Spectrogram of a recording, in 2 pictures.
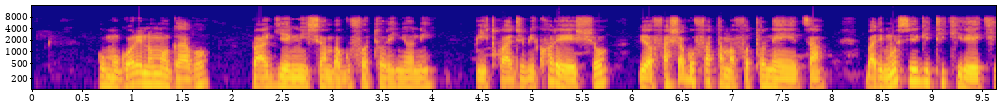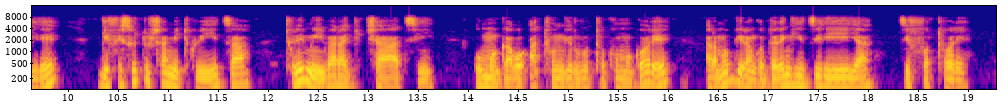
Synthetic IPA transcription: umuɡo̞ɾe̞numuɡaβo̞ | βaɡijemŋiːʃaːmbaɡufo̞tʰo̞ɾiɲo̞ni | βiːtwaːd͡ʒeβikʰo̞ɾe̞ːʃo̞ | βiβafaʃaɡufatamafo̞tʰo̞ne̞ːza | βaɾimuːsijiɡitʰikʰiɾe̞kʰiɾe̞ | ɡifisutuʃamitkwiːza | tʰuɾimŋiβaɾat͡ʃaːt͡si | umuɡaβo̞ʔatʰuːŋɡiɾuɾutʰokʰumuɡo̞ɾe̞ | aɾamub̚ɡiːɾaŋɡo̞doɾeːŋɡiziɾija | z̥ifo̞tʰoɾe̞

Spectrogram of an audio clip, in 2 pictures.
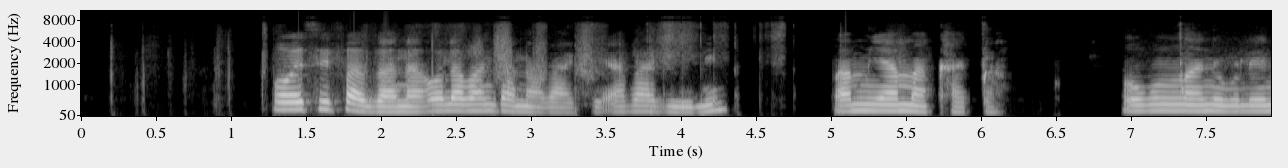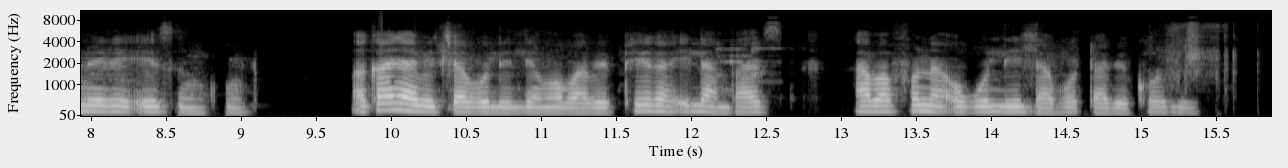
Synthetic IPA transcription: ɔwesifazanaɔlaβantʼwanaβakʰɛʔaβaβili | βam̩ɲamakʰaǃa | oɣuŋ͡ǀaniɣulɛnwɛlɛʔeziŋkʰʼuːlu | βa̰kʰaɲaβɛd̥ʒ̥ʱaβulilɛŋɔβaβɛpʰɛɣailambʱazi | aβafunaʔuɣuliɮaɣɔd̥ʱwaβɛkʰoliːsḁ

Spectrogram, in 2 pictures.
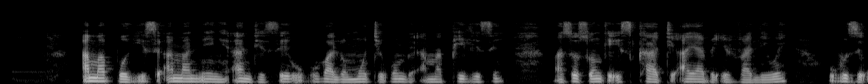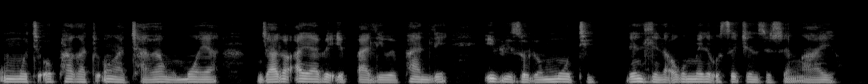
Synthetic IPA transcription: a̰mab̥ʱoɣḭsiʔamaneŋiʔandʱisɛṵɣṵβalomutʰiɣumbʱɛʔamapʰilisiŋa̰sɔsɔŋkʼɛ̰ʔisi̥kʰatʰiʔa̰jaβɛʔɛvaliwɛ | ṵɣuzɛʔṵmutʰiɔpʰaɣatʰiʔuŋat͡ʃʼaɣaŋumɔjand͡ʒʱalɔ̰ʔajaβɛʔɛb̥ʱaliwɛpʰand͡ɮʱɛ | iβizɔlomutʰi | lɛnd͡ɮʱɛlaʔo̰ɣumɛlɛʔusɛt͡ʃʼend͡zʱiswɛ̰ŋaːjɔ

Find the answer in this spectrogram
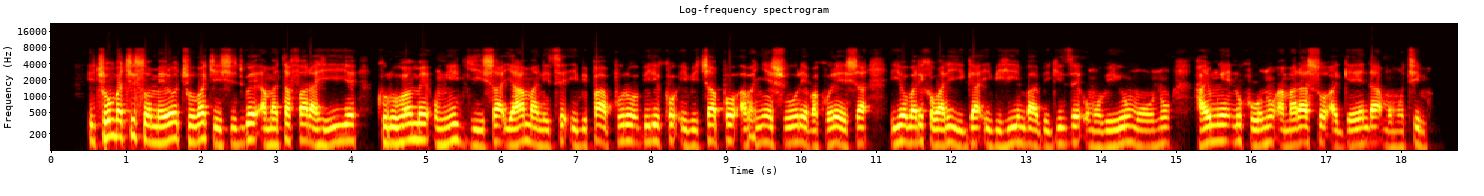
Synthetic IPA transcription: it͡ʃuːmbat͡ʃiso̞me̞ɾo̞t͡ʃuːβakiʃid͡ʒɡwe̞ʔamatafaɾahije̞ | kʰuɾuɦo̞me̞ʔumŋiːɡiːʃajahamanit͡se̞ʔiβipapuɾo̞βiɾikʰo̞ʔiβit͡ʃapo̞ʔaβaɲe̞ʃuːɾe̞βakʰo̞ɾe̞ːʃaijo̞βaɾiko̞βaɾiːɡaʔiβiɦiːmbaβiɡize̞ʔumuβiɾiwumuːn̥huhaɾimŋe̞nukuːn̥huʔamaɾaso̞ʔaɡe̞ːndamumutʰima

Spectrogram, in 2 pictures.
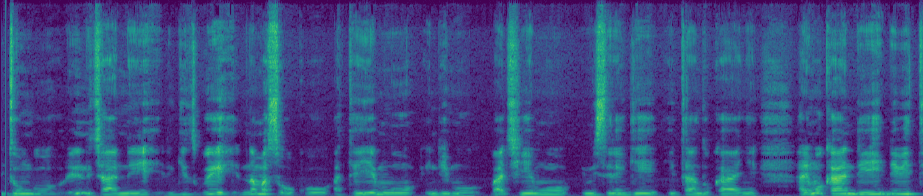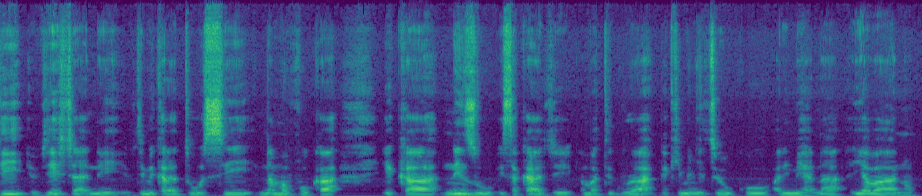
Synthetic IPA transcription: iituːŋɡoɾiɾiːndit͡ʃaːne̞ɾiɡizɡwe̞namaso̞koate̞ːje̞mŋoindimoβat͡ʃiːje̞mŋoimiseɾe̞ɡe̞jitaːndukaɲe̞ | haɾimo̞kaːndiniβitivjiːʃit͡ʃaːne̞vjiːmikaɾatusinamavukʰa | ekʰaninzuisakad͡ʒe̞amateɡuɾaɡekime̞ɲe̞t͡so̞juːko̞a̰ɾimiɦanajaβaːn̥hu

